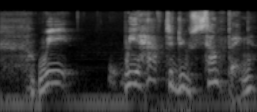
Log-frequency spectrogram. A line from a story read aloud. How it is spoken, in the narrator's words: Dan stammered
